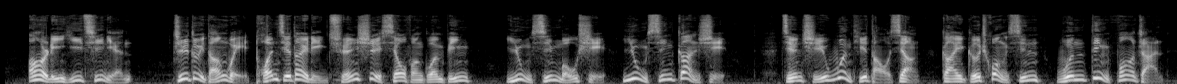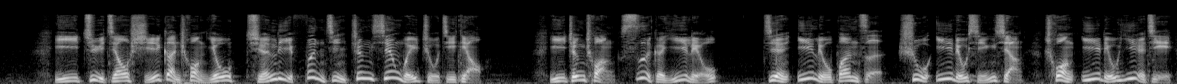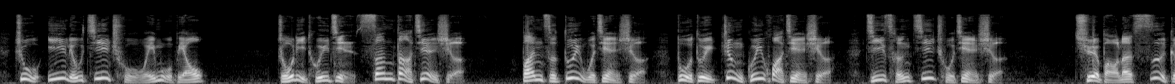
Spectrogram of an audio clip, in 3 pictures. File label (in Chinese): 专题 汇报片（激昂）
